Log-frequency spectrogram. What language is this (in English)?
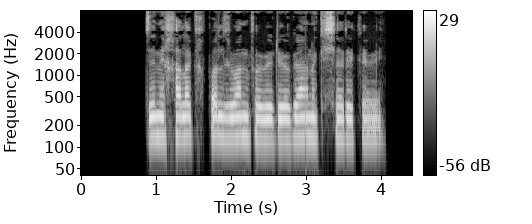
Pashto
